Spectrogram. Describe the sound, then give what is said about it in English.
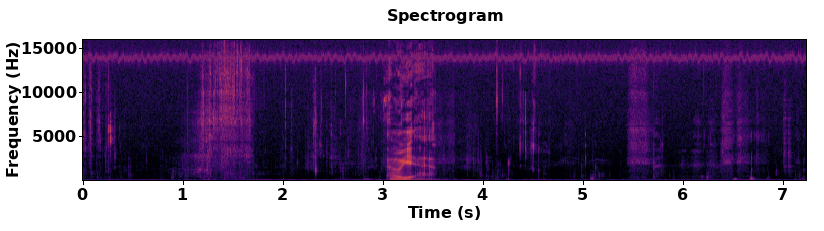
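A single loud slurp of cereal milk from a bowl bursts out partway through, surrounded by quieter mouth and chewing noises, with a brief spoken remark. “The milk is that's like the best part. Should we just like do a slurpy one?”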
